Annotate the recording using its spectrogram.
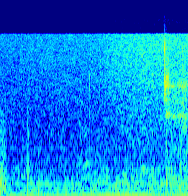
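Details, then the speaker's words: Patient saying "e", heard through stethoscope over healthy lung side: faint, muffled low voice sound, normal vocal resonance without egophony, before comparison with consolidated area. "first you will hear the letter e spoken over the healthy side"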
